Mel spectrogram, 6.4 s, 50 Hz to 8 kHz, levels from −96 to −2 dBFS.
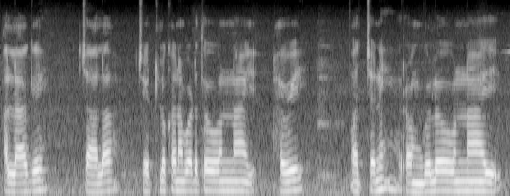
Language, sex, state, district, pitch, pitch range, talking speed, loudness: Telugu, male, Telangana, Hyderabad, 145 Hz, 135-145 Hz, 85 wpm, -13 LUFS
